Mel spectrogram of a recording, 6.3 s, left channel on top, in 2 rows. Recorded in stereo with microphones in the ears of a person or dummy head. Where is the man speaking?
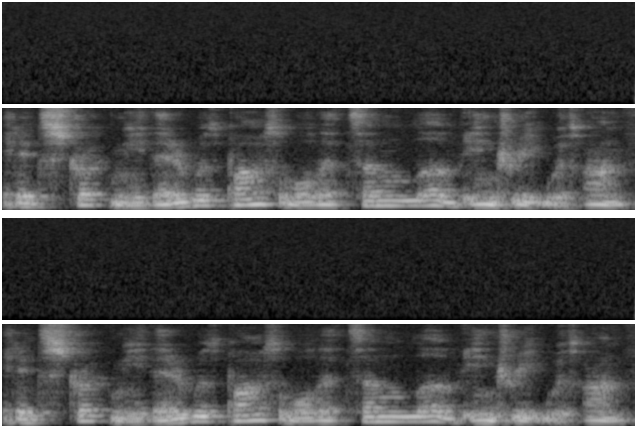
5° right (ahead or behind), 1.3 m.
